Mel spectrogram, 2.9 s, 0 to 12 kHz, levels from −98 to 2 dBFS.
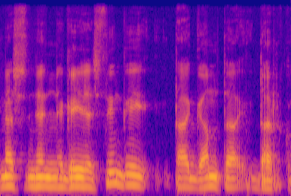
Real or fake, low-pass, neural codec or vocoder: real; 10.8 kHz; none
